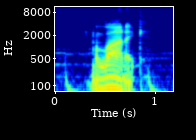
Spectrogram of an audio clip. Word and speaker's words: Milotic: the video phoebus to melodic or Milotic I don't know why you would pronounce like that it's like melodic it's like a song right melodic got the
